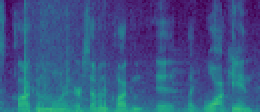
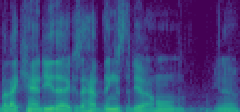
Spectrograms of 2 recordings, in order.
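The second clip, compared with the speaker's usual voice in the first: plain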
